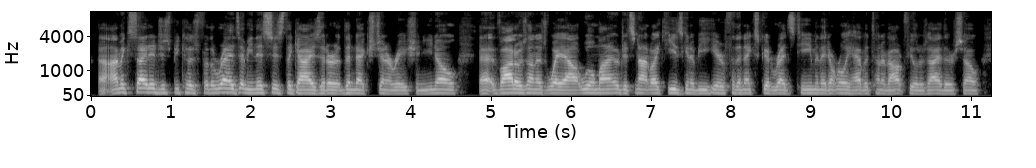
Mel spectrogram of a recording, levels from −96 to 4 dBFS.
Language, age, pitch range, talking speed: English, 20-39, 130-150 Hz, 285 wpm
